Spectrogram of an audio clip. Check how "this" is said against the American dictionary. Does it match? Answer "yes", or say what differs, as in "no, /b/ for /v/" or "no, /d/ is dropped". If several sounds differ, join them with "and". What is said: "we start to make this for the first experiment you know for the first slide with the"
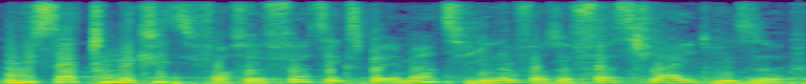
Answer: no, /s/ is dropped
